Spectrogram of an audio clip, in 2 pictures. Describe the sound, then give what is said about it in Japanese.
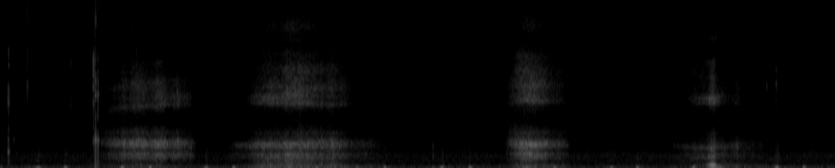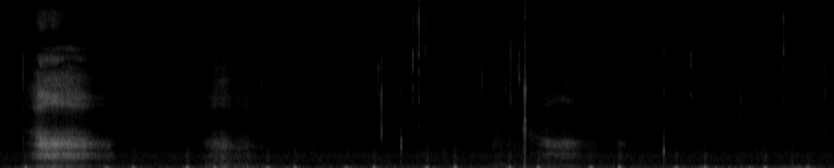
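A steady heartbeat, pounding with excitement, thumps low and quick, about one and a half beats per second, while soft, airy breaths come and go over it. No one speaks. “私は心臓が喉から出てきそうなくらいドキドキです。”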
